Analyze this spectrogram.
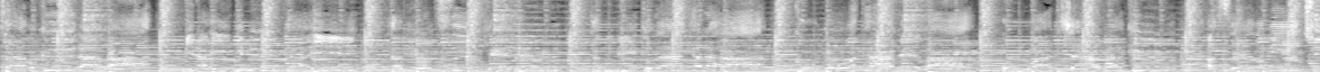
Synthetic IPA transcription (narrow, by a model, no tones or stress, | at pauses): sabɯkɯɾaβa | mʲiɾaiɲimɯ̟kai | t̪abʲio̞t͡sɨ̥zɨke̞ɾɯ | t̪abibʲit̪o̞d̪akaɾa | koɡoβakaɾeβa | oaɾʲiʑa | nakɯ | asenomʲit͡ɕi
